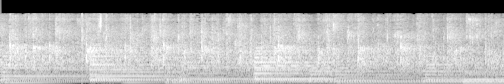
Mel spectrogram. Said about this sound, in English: Why don't you show your appreciation by giving him a hand clap. Hallelujah.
